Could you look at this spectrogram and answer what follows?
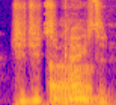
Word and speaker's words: Jujutsu Kaisen: Well, I keep on doing that whole English thing of trying to put emphasis on syllables, and she has to remind me that that's not a thing.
